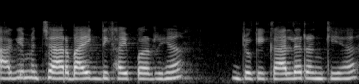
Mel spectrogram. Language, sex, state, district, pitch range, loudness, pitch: Hindi, female, Jharkhand, Garhwa, 265-285 Hz, -15 LUFS, 275 Hz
